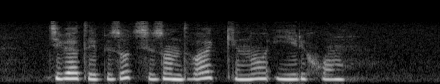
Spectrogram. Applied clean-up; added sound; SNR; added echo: none; none; none; none.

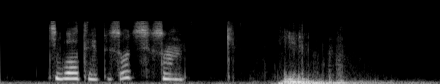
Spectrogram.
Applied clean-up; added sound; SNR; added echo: neural diffusion model UNIVERSE++.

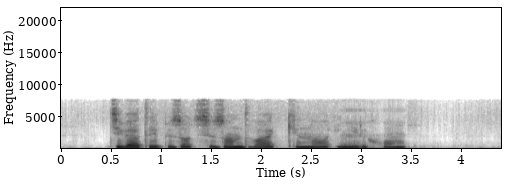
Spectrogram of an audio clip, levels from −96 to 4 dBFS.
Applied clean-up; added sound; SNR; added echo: neural separator model SepFormer DNS4.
